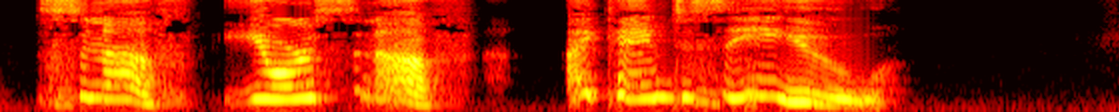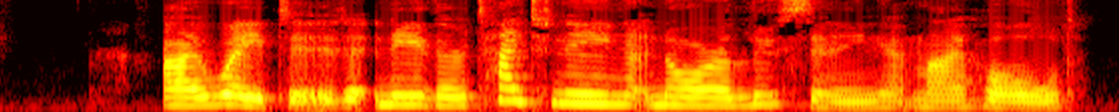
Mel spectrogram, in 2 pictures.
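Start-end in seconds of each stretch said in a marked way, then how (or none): 0.2-4.5 high talking rat voice, cornered and scared. Reading a story, voicing a rat held by the narrator, in a rat voice.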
